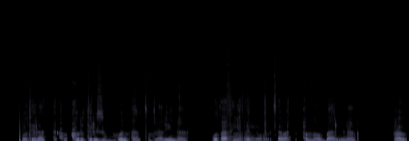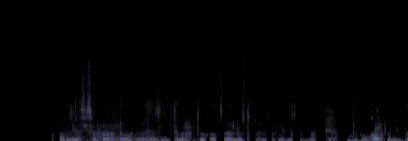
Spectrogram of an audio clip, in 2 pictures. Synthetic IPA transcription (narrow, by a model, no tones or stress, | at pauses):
ho̞t̪ʰelat̪̚aβʔawd̪ɐt̪ʰuɾizmjɪxonaβzɨt̪ʰɐfɐla̰lɐjuɨnːa | wɔ̰t͡sʼat̪ʰɐɲːat̪ʰat̪̚sɐ̰βat̪aβmɨ̰χʼɨ̰ba̰lɨnːa | ʔaβ | ɨkʼoʔʼbɨzenasjisɐβħoa̰lːɐwoɨnːa̰ɨzḭt̪ʰɐβɐɾaħijt̪ʰokʰɨʔʼɨt͡sʼɨlalːɐwzɨt̪ʰɐ̥fɐlalowɔt͡s̪ʼat̪ʰɐɲːa̰t̪mɐsʼħund̪mːabɨd̪ɨɡukʰɨ̰ʕ̰ɾɐflomjɪɡɨbːa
